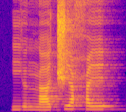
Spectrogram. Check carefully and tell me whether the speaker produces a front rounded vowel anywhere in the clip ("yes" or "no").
yes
